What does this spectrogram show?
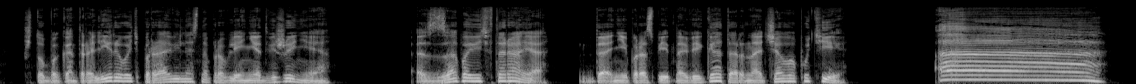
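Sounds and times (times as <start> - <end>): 
speech: 0.3 - 3.4, 4.2 - 8.5, 9.3 - 11.1
muffled piercing scream: 9.4 - 11.1.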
